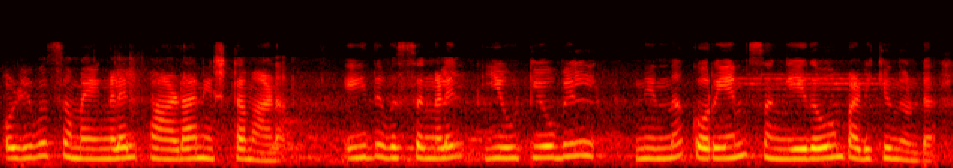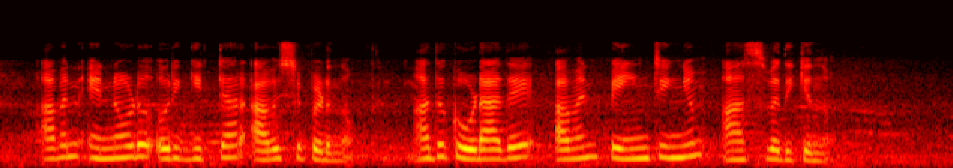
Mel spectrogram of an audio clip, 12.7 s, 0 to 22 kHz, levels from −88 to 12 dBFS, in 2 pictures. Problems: background sounds at intervals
